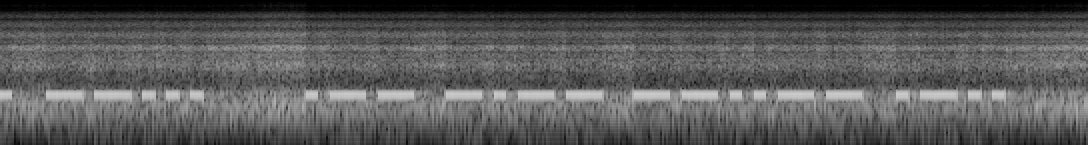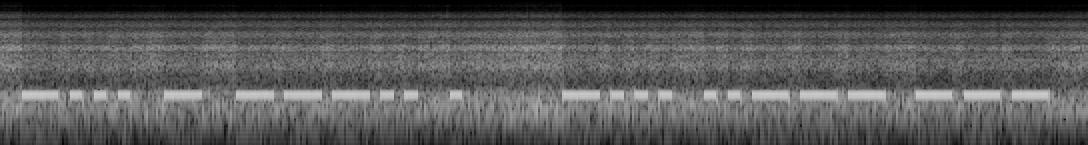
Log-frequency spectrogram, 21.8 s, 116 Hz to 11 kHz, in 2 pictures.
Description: Morse code, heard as a keyed tone, hand-sent with a paddle, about 10 wpm, 560 Hz, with radio static and room echo. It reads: … WY,L BT8E B2O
